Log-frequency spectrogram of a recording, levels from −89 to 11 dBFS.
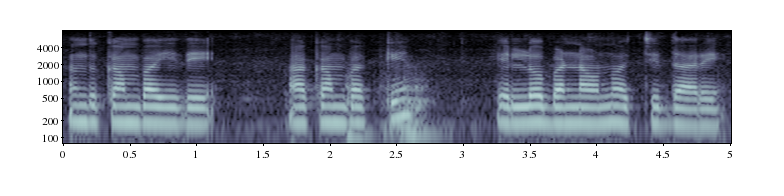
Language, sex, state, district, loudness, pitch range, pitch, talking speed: Kannada, female, Karnataka, Koppal, -17 LUFS, 165-185 Hz, 175 Hz, 95 wpm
